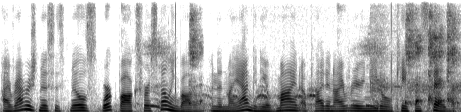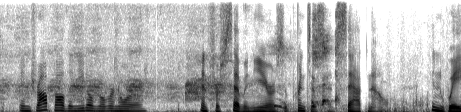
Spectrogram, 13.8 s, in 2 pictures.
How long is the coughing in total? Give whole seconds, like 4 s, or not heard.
5 s.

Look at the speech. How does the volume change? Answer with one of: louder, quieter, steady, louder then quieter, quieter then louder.
steady.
